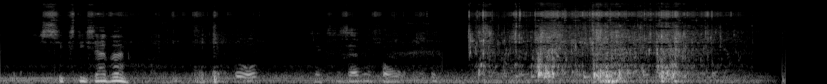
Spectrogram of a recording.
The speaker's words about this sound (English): This is the actual sound of Carrot, the goldfish, being released back into the water. Listen carefully so you can understand for yourself how big this fish is. Listen carefully to the splash sound it makes.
